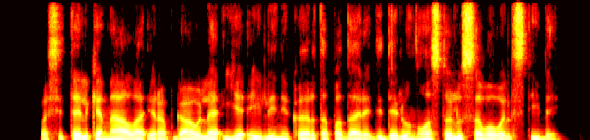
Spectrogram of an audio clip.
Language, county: Lithuanian, Kaunas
